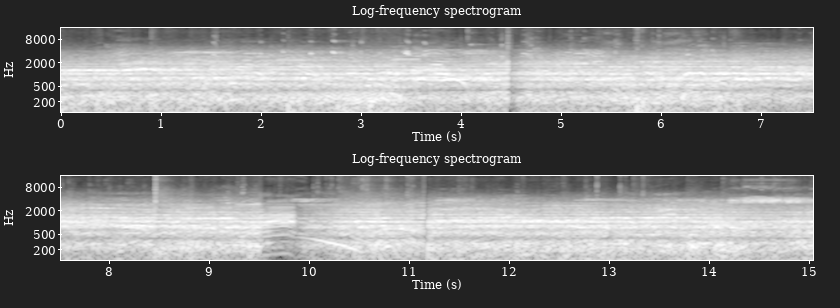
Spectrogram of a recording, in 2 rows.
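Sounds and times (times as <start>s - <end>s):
crowd of voices: 0.0s - 15.0s
shoes squeaking on court: 2.0s - 4.8s
volleyball hits: 8.4s - 8.9s.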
